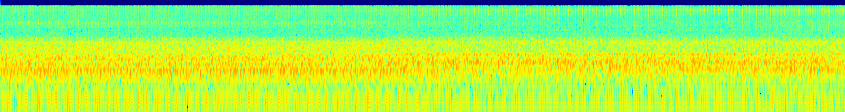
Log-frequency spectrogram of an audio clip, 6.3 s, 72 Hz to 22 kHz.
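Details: Hobbies Bowman superheated Peggy model steam marine engine from a 1928–1932 Peggy boat, after repairing old damage: fast, steady chuffing hiss that stays even with no clanks or stumbles; running well, healthy.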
